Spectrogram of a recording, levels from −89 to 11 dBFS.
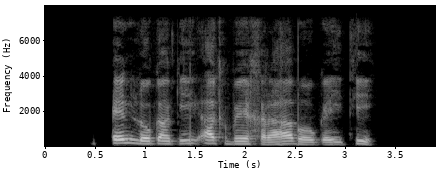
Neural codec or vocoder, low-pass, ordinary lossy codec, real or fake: codec, 16 kHz, 8 kbps, FreqCodec, larger model; 7.2 kHz; AAC, 48 kbps; fake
